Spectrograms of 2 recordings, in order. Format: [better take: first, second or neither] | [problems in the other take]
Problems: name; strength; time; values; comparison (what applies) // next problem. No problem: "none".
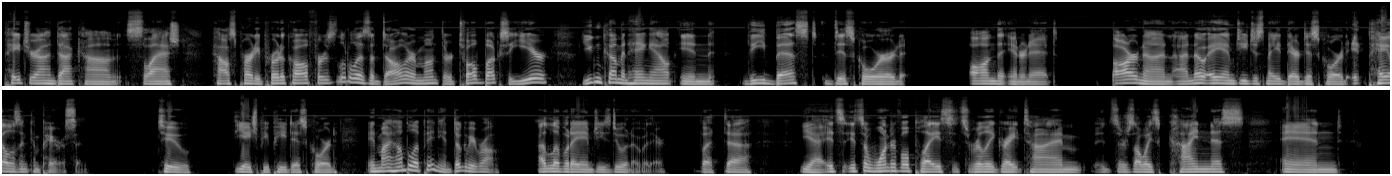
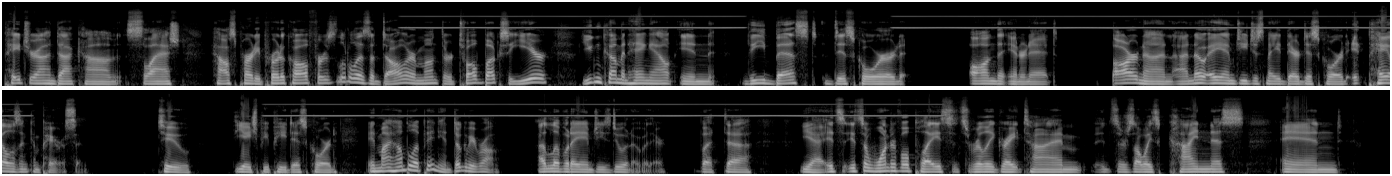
first | high-pitched whine; loud; from 4 to 7.5 s, from 9 to 14 s and from 16 to 23 s; 6 kHz, 7 dB below the speech; faint in the first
